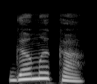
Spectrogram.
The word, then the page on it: ಗಮಕ: gamaka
